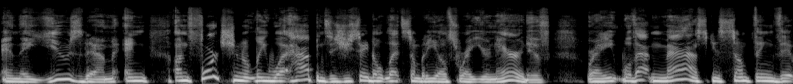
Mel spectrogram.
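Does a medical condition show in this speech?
No.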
